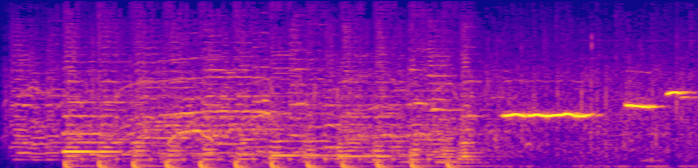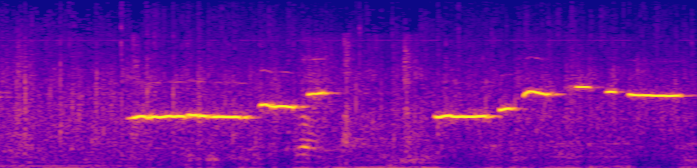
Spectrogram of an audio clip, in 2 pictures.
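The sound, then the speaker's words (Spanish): A parrot named Loro whistles the FC Barcelona (Barça) club anthem in three clear phrases of stepping, rising notes with short pauses between, following several seconds of dense, busy tapping noise. “denuncian a un loro que silba el himno del Barça.”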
